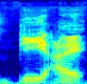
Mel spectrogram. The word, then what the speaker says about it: Bastille: So French pronunciation is just hell, because you have a word like Bastille, where it's Bastille, right?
